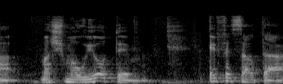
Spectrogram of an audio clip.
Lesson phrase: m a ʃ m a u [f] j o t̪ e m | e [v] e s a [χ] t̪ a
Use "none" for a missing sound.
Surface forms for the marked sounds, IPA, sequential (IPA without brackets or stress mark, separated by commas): none, f, ʁ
